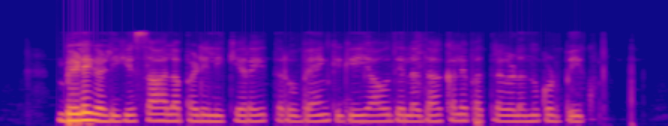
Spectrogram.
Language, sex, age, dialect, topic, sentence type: Kannada, female, 25-30, Coastal/Dakshin, agriculture, question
